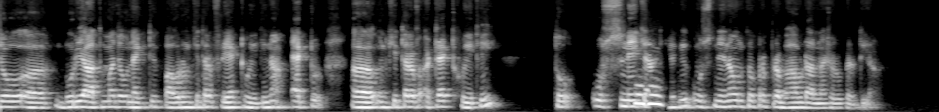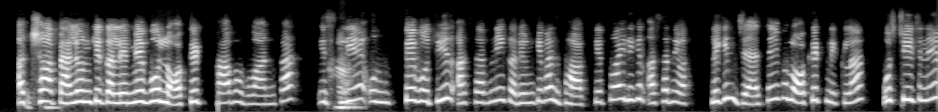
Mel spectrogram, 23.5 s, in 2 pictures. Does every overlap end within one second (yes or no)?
yes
